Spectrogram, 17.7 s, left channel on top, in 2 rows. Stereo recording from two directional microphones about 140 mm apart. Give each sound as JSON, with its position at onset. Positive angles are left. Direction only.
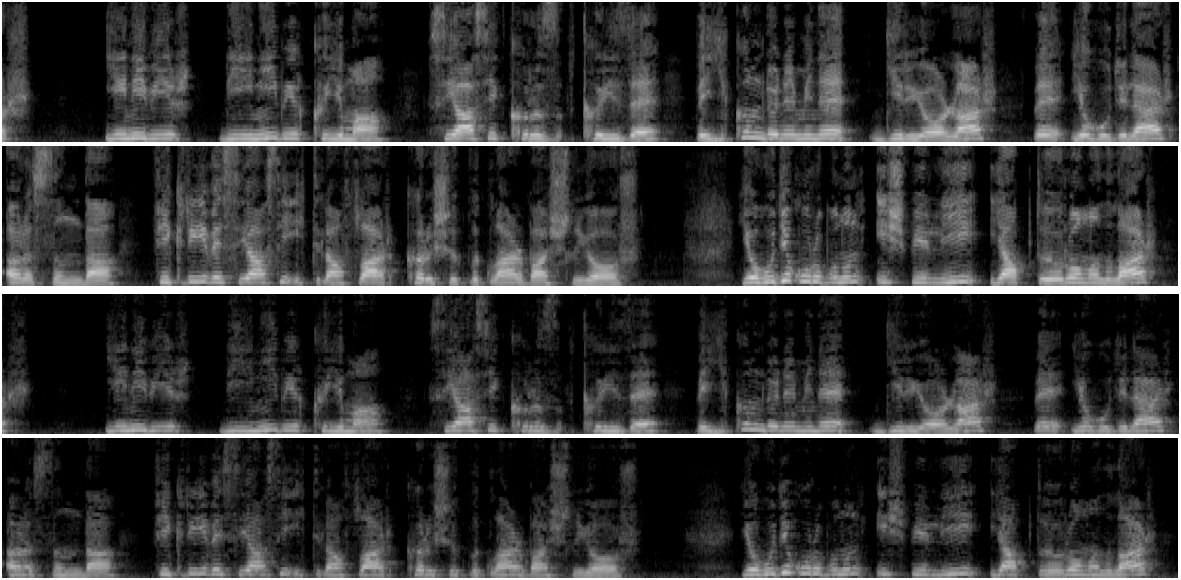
{"t": 0.8, "sound": "a woman's voice", "side_deg": 45}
